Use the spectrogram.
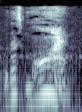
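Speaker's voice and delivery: quiet, mock-plaintive protest; possessive protest. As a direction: softly imitate a put-out child. Child protests others using his things.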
